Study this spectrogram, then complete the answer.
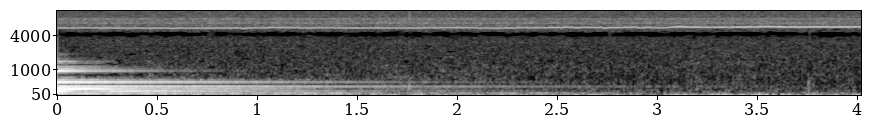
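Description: A single guitar note played on the sixth string at the first fret rings out clearly and slowly decays over a few seconds, with a faint electronic hum underneath.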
